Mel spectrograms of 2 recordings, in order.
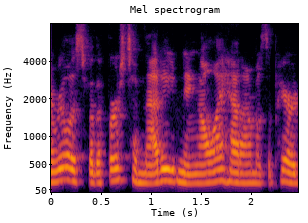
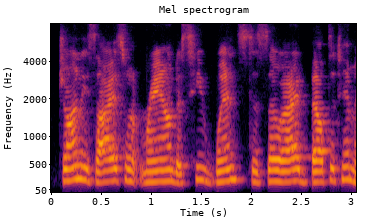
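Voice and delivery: usual speaking voice

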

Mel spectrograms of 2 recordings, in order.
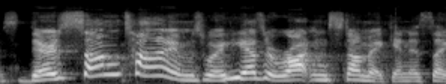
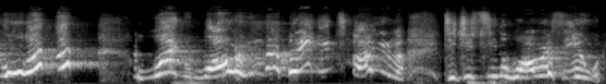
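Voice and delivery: high, laughing, incredulous back-and-forth; high and giggly, voicing both sides; laughing disbelief; 6 semitones higher than usual. Wife laughing at husband's walrus excuse. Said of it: "And I was like".

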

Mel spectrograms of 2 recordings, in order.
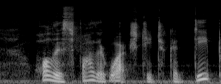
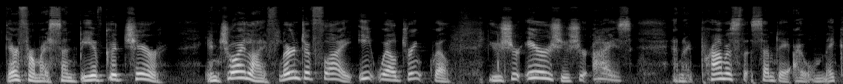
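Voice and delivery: high, loud string of cheerful exhortations; rally your son's spirits; hearty, ringing fatherly pep talk; rousing encouragement; 5 semitones higher, 7 dB louder than usual. A narrator's reading. Father's rousing advice to son.

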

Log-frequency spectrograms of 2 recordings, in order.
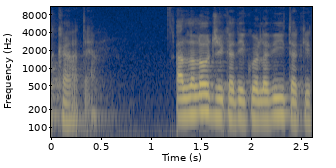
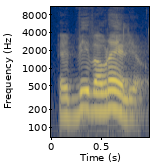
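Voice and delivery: much louder, higher cheer; cheering shout; 4 semitones higher, 12 dB louder than usual. A narrator's reading. Man in the crowd cheering Aurelio, loud shout. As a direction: hail him at the top of your voice. Cheer after the radio bulletin.

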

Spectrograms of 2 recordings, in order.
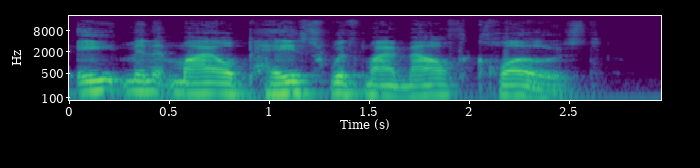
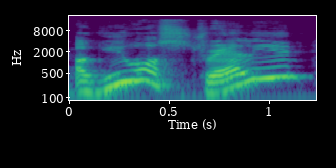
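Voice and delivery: high-pitched questioner in a put-on British accent; mixed mock accent; 13 semitones higher than usual. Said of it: "I'm like a mix".

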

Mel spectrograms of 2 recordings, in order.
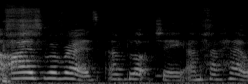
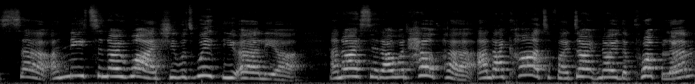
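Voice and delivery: shouted; 4 semitones higher, 6 dB louder than usual. Acted. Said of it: "Harry shouted".

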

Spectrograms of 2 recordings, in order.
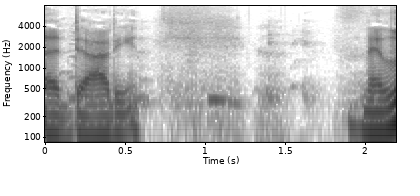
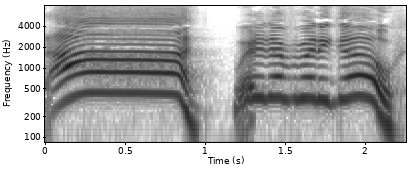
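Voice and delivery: alarmed; 3 dB louder than usual. Acted.

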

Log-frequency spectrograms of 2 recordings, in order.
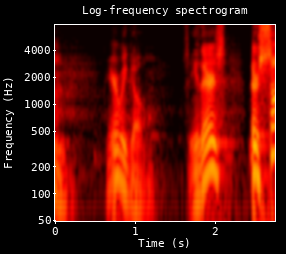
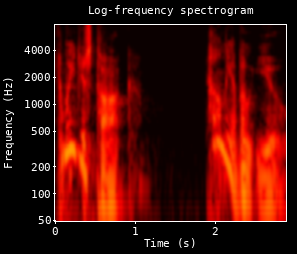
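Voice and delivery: hushed, lower gentle ask; soft request; 13 semitones lower, 12 dB quieter than usual. Retold or imitated. Grown child asking a parent to talk, hushed. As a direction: ask it softly, tenderly. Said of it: "they say".

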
